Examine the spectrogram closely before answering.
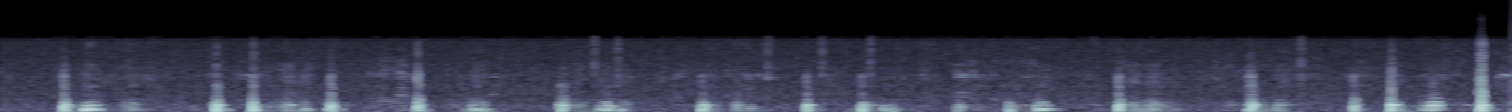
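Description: Irregular dull knocks and thumps, about two to four a second, with no steady rhythm.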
